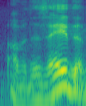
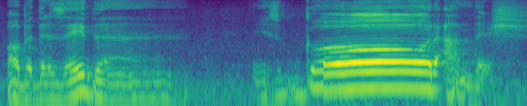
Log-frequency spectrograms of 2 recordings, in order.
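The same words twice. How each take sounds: First: Said in the usual way. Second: Slow, stretched and swelling louder on Anders; drawn-out emphasis. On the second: Retold or imitated. Tzemach Tzedek telling the scholar about the Zayda, slow and drawn out. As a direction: draw out gar Anders long and heavy, building to a loud finish. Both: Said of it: "he emphasized the word".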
